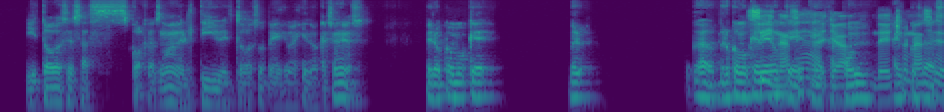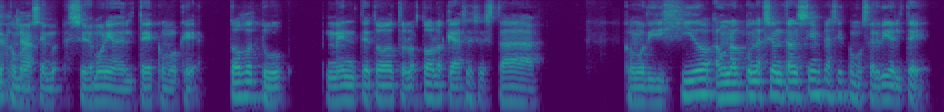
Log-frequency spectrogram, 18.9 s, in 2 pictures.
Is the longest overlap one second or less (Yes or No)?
No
